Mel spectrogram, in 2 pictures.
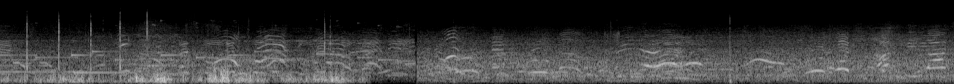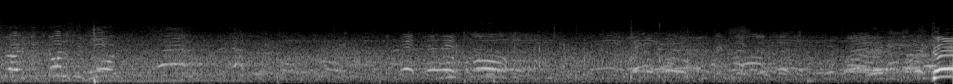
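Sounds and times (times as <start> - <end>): distant shouts and calls: 1.5 - 19.0.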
